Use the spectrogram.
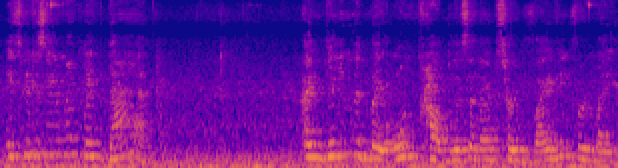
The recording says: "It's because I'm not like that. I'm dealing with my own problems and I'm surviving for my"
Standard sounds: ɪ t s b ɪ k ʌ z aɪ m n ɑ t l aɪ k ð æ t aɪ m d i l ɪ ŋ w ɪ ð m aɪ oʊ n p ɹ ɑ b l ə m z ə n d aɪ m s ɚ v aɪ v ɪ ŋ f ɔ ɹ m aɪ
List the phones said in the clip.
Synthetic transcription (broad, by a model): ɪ t s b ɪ k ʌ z aɪ m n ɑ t l aɪ k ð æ t aɪ m d i l ɪ ŋ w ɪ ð m aɪ oʊ n p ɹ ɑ b l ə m s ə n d aɪ m s ɚ v aɪ v ɪ ŋ f ɔ ɹ m aɪ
